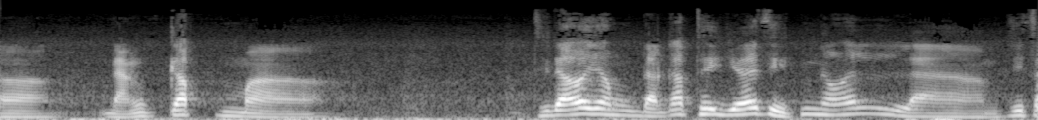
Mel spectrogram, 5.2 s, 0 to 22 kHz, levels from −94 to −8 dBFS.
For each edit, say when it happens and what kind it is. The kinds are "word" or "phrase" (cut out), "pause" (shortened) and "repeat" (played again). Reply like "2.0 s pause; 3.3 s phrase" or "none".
4.0 s word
